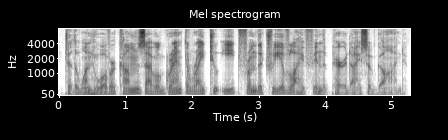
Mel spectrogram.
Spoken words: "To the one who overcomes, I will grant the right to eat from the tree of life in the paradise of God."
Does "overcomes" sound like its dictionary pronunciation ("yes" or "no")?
yes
